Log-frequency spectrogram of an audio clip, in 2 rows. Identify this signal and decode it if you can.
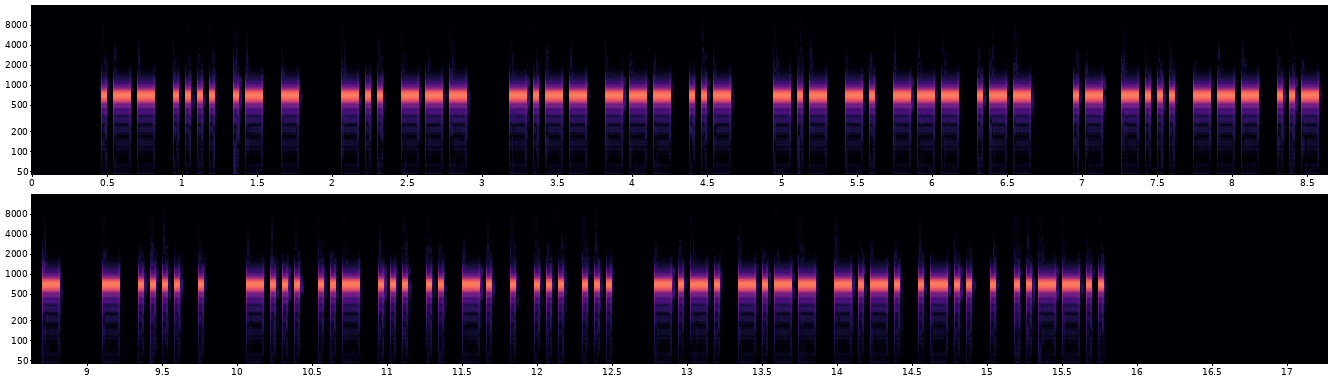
Morse code, heard as a keyed tone, about 30 wpm, 700 Hz. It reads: WHAT DO YOU KNOW ABOUT THE BUSINESS CYCLE?
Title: Sentences from Top 1000 Words - Review Part 6 - 30wpm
